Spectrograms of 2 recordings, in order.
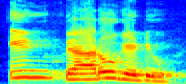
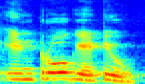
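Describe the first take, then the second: First: The vowel after the first syllable is kept. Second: The vowel after the first syllable is dropped. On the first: The speaker calls it right. "ये इंटेरोगेटिव है।" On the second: The speaker calls it wrong. "Not use इंट्रोगेटिव। बहुत सारे बच्चे इसको इंट्रोगेटिव बोलते हैं।"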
